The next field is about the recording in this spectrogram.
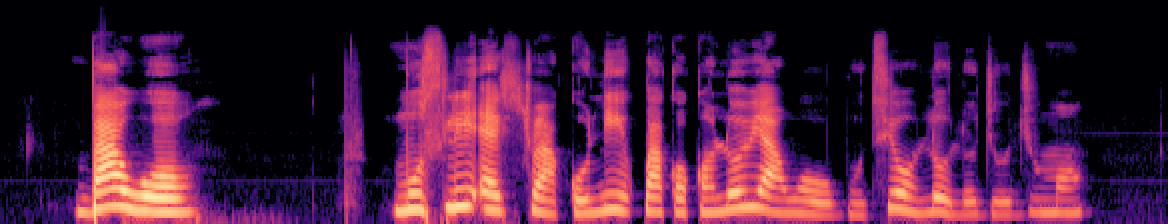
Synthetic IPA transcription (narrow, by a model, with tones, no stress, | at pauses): ba˦wo˧ | mũ˧sli˦ʔɛ˧stɾa˨ko˨nĩ˨˦i˧k͡pa˧kɔ˧kã˧lo˦ɾi˦a˦˨w̃ɔ̃˧o˨ɡũ˨ti˨˦õ˦˨˦lo˦˨lo˧˦d͡ʒo˧˨d͡ʒu˦mɔ̃˦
